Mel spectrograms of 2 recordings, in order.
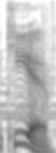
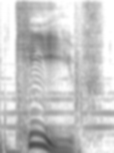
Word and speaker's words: Kyiv: I've noticed American newscasters say Kiev in the weirdest way. Right? We say Kiev, don't we? In England, we say Kiev. They don't say Kiev in America. They say Kyiv. Kyiv. It's very interesting.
